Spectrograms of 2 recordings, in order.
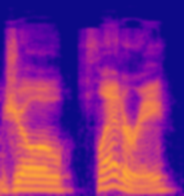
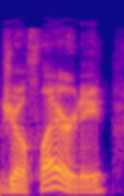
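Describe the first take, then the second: First: The surname is pronounced like the word flattery. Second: The surname is pronounced as Flaherty. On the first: The speaker calls it wrong. "Not Joe Flattery" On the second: The speaker calls it right. "but Joe Flaherty"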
